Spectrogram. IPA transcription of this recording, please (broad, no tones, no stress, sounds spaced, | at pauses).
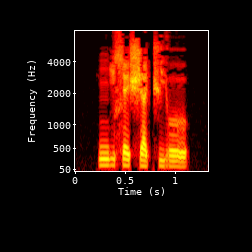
ŋ i ɬ ɛ ʃ a t͡ʃ j o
